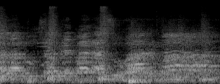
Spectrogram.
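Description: A men's carnival group singing together in Spanish, accompanied by guitar and a bass drum.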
